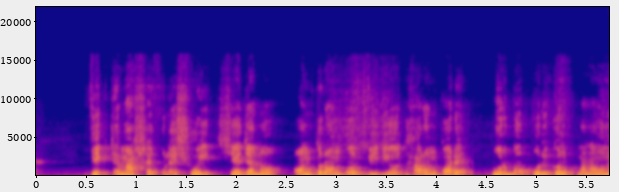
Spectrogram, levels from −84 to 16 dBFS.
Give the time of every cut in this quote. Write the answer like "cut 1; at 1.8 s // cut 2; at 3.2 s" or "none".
cut 1; at 4.4 s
